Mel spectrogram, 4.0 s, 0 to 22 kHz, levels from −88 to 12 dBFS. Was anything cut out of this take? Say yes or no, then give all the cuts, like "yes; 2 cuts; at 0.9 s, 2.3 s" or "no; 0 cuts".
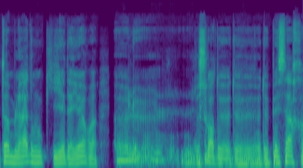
yes; 1 cut; at 1.4 s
